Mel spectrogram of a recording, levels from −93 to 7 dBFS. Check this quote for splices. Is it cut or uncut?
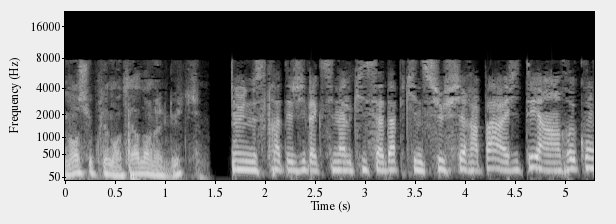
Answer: cut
